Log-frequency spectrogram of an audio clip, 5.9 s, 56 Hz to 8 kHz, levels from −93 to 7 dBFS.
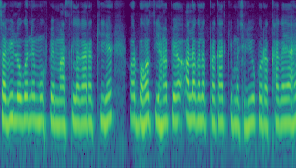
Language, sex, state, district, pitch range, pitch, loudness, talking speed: Hindi, male, Chhattisgarh, Sukma, 210-230 Hz, 220 Hz, -16 LUFS, 210 wpm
